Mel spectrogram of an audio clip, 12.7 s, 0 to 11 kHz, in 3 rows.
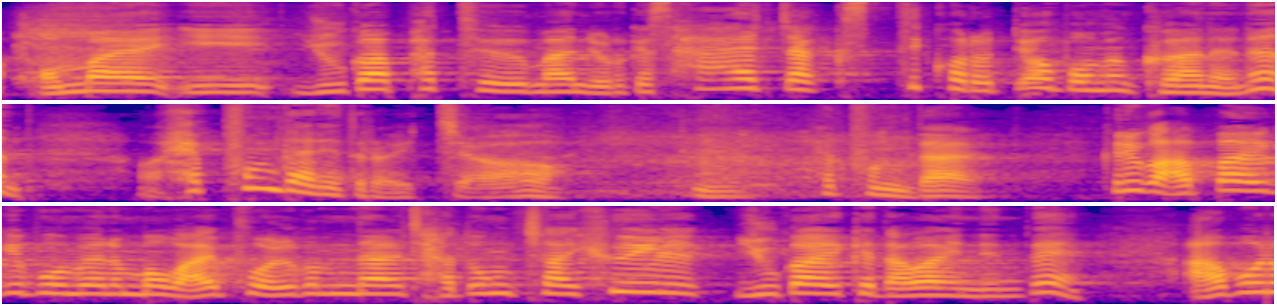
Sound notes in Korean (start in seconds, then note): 6.2 웃음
